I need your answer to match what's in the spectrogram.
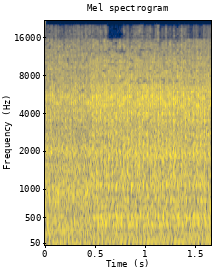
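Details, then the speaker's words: BMW 3-series 2.0 L diesel, July 2014, 283,000 km (also stated as 260,000), idling with the engine cover removed: even, steady low clatter with no stumble or knock. The rattle was the cover, not the engine; faint vibration passes to the body, possibly through a mount. "Бачите, двигун і не дрожить. Це кришка ця дрожить, а двигун не дрожить."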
